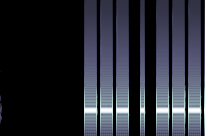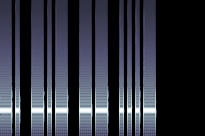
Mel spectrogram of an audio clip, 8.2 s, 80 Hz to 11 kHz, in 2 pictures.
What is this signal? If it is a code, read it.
Morse code, heard as a keyed tone, about 15 wpm, 700 Hz. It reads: OE9KMV
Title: DXCC-100 Call Signs - 6 Characters - Repeated 3x - 15wpm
